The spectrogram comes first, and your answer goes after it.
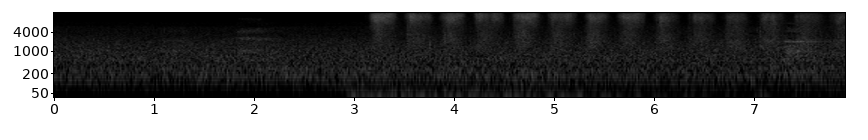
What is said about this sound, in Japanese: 次はこちらのボディタオルを使ってお体を洗わせていただきます。泡立てて。では失礼いたします。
